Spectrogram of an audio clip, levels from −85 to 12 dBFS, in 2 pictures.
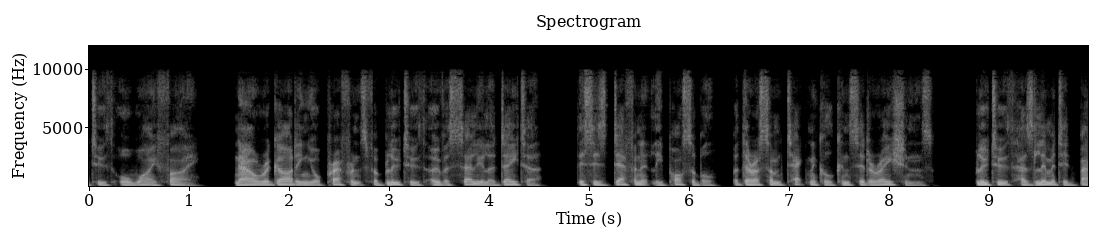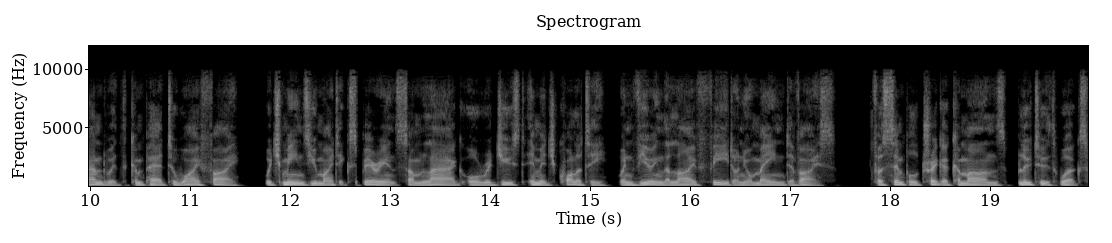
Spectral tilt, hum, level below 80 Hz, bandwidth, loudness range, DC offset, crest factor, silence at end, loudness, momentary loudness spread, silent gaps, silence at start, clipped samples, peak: -6 dB/octave; none; -56 dBFS; 10.5 kHz; 2 LU; under 0.1%; 18 dB; 0 s; -25 LUFS; 7 LU; 1.26-1.43 s, 4.69-4.82 s, 8.64-8.80 s, 17.61-17.79 s; 0 s; under 0.1%; -6 dBFS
